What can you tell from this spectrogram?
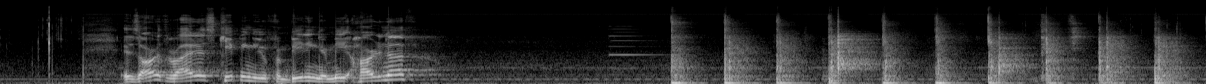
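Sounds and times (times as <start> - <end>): rock pounding meat on board: 6.7 - 12.0.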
